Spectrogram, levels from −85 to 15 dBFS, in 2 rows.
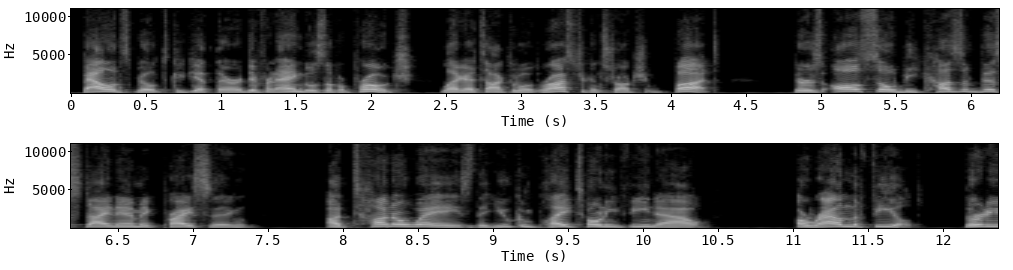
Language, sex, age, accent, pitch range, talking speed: English, male, 30-49, American, 185-230 Hz, 195 wpm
